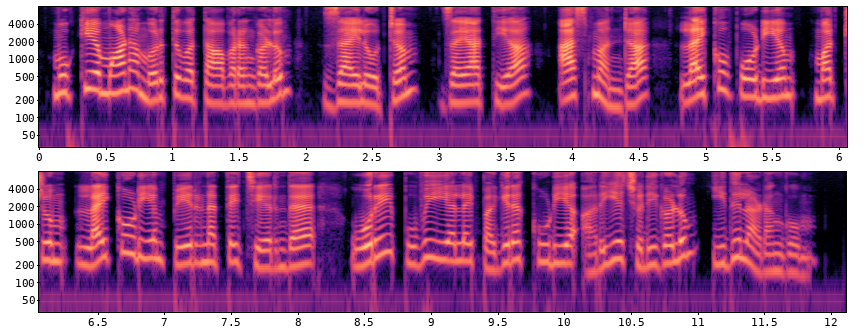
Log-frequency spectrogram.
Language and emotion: Tamil, neutral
